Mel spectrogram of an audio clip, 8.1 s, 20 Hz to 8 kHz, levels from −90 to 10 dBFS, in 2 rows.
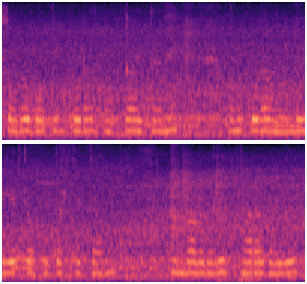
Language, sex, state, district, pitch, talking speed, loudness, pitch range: Kannada, female, Karnataka, Mysore, 235 Hz, 60 wpm, -20 LUFS, 230-240 Hz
